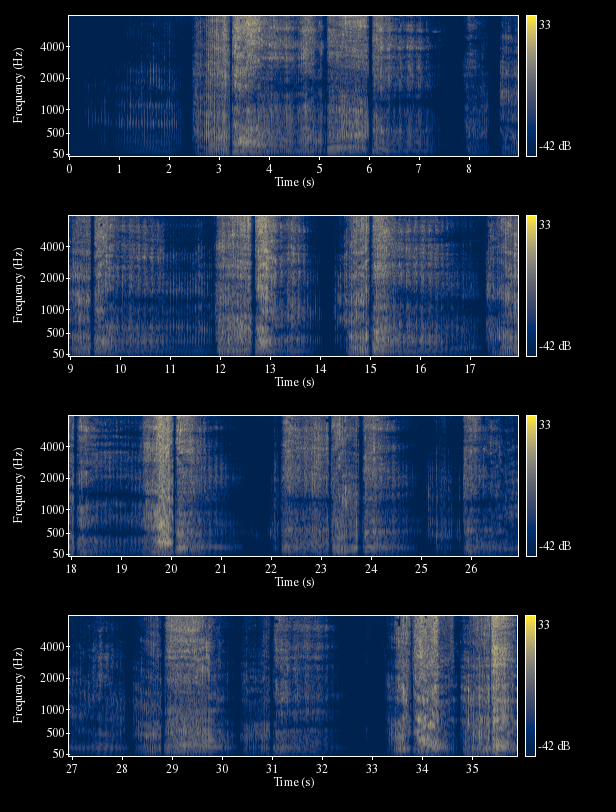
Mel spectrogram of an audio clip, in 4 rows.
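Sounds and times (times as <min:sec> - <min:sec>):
lions roaring: 0:07.9 - 0:21.2, 0:22.0 - 0:32.4, 0:33.3 - 0:35.9.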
